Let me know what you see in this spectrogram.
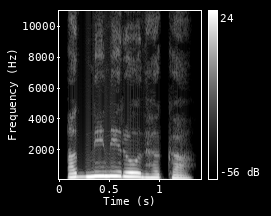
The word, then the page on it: ಅಗ್ನಿನಿರೋಧಕ: kannada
